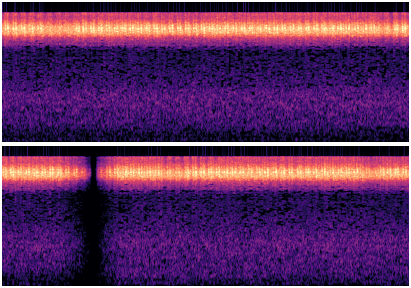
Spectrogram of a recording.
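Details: Crickets stridulating in a constant shrill high trill that cuts out abruptly into near silence for a split second midway, then resumes at the same level, with a soft underlying hiss.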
